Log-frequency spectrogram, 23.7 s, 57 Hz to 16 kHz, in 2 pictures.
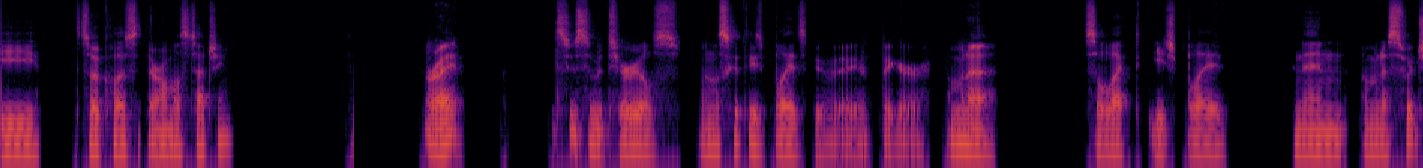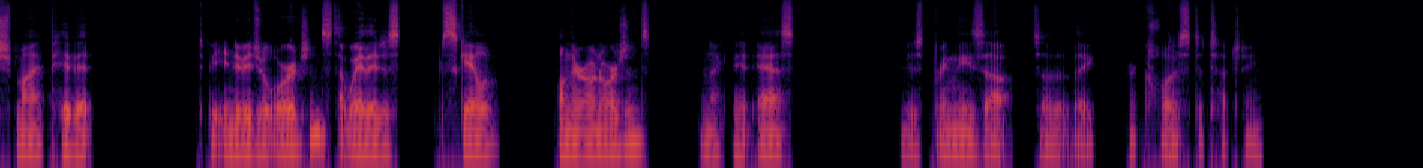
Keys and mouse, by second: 1.1 middle click, 1.1 typing, 2.3 middle click, 3.2 middle drag, 4.2-4.7 shift+middle drag, 4.9 shift+middle click, 5.6-6.0 middle drag, 7.2 shift+click, 8.4 click, 9.2 shift+click, 10.2 middle click, 12.7-13.7 drag, 14.1 middle click, 15.7 middle click, 18.7 s, 20.1-21.4 middle drag, 21.7 shift+middle click, 21.8-22.2 middle drag, 22.4 s, 23.2 shift+middle click.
